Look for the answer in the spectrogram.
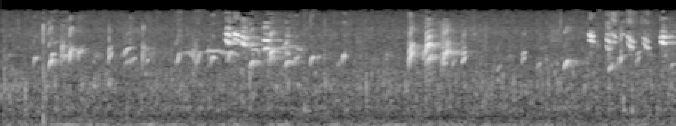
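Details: Song of an American goldfinch, a run of high twittering chirps and quick sweet notes, loudest in clusters near the middle and end, over a low hiss of outdoor background noise.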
